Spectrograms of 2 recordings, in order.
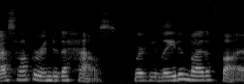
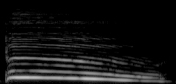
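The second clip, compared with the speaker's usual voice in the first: loud, long rising boo; crowd booing; 6 semitones higher, 11 dB louder than usual. Acted. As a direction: jeer from the stands. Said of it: "roared the crowd".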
